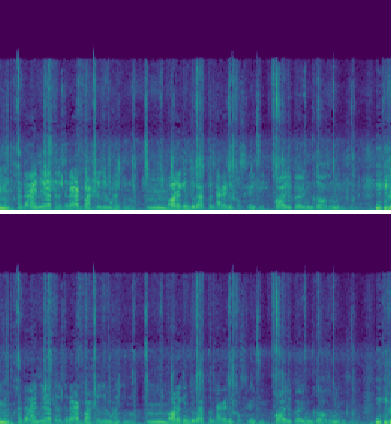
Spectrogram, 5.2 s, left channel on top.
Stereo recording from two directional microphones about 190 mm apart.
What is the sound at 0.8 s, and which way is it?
Speech, 20° right (ahead or behind).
